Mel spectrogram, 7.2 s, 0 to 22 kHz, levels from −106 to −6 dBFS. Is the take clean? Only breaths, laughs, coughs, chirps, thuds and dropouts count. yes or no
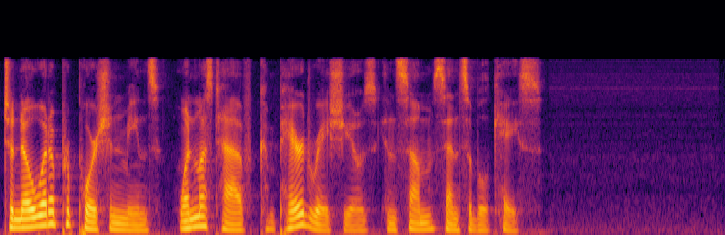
yes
